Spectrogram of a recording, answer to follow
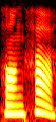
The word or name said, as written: Hong Ha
